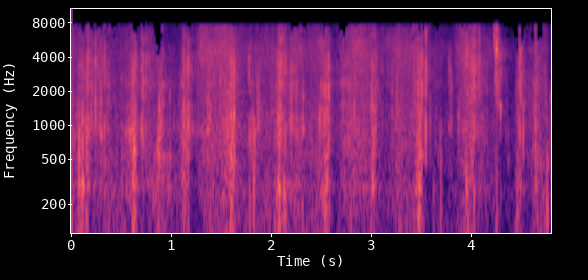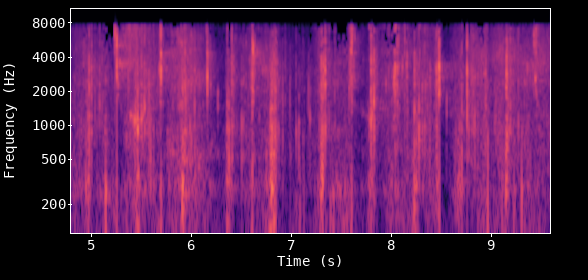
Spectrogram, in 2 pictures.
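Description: Close-miked chewing of a red sprinkle-topped sweet, a dense run of irregular wet crunches and crackles.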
